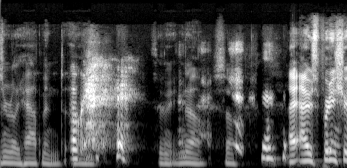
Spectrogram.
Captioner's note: laughing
